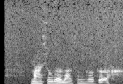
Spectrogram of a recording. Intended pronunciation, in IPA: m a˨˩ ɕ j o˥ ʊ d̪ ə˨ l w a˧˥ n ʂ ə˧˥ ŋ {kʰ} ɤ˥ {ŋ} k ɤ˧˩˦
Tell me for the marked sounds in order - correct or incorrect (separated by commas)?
incorrect, incorrect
